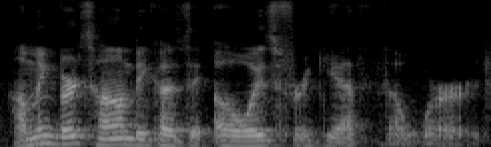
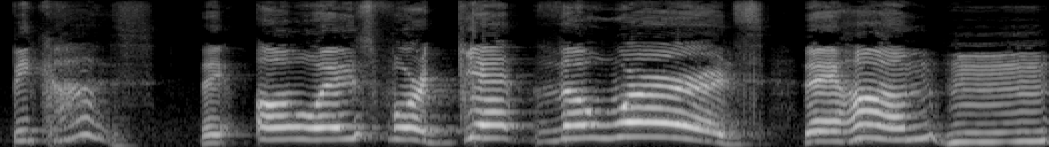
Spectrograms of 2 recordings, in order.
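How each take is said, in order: First: Low, soft repeat of the punchline; quiet recap. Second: High, loud, very drawn-out delivery; gleeful punchline. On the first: Real, not acted. Teacher giving students a joke to keep, quietly. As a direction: restate the joke softly and evenly. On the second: Pretend. Teacher revealing the hummingbird joke's answer, loud and gleeful. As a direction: belt out the punchline, stretching every word.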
